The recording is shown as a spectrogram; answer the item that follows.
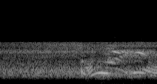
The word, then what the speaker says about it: Churchill: Whore Hill. I emphasize Whore Hill, which is a Polish pronunciation for Churchill, by the way. It's the Polish precise pronunciation in the Polish language of the word Churchill. It's Whore Hill, but the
